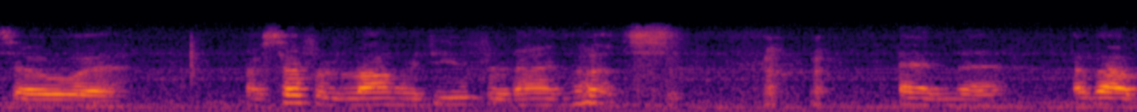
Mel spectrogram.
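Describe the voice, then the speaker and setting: Against noticeable background noise, a woman with a fairly low pitch talks at a moderate pace with fairly even intonation. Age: 80s+. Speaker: grandmother. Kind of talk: interview answer.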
